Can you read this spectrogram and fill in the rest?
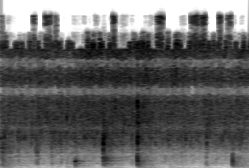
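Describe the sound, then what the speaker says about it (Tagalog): Shallots frying in a pan for paksiw na bangus with pork belly, a loud continuous sizzle broken by a few sharp utensil clicks and taps. "Ilagay na natin ang mga shallot."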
